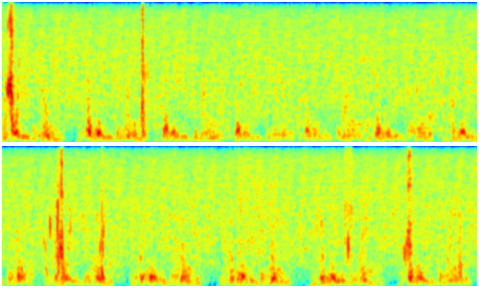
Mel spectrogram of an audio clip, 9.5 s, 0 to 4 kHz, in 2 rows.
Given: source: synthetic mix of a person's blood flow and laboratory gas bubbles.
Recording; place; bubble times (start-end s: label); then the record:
Doppler ultrasound of blood flow; precordium
0.02-0.18 s: bubbles
1.36-1.45 s: bubbles
5.15-5.44 s: bubbles
5.71-5.79 s: bubbles
8.17-8.25 s: bubbles
8.75-8.87 s: bubbles
9.29-9.37 s: bubbles
From the record:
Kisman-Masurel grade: 123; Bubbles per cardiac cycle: 1 to 2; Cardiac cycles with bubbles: 10 to 50%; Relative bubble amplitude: loud (0.450 to 0.775); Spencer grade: 2 (many but less than half of the cardiac periods contain bubble signals, singularly or in groups); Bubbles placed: anywhere in the cardiac cycle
